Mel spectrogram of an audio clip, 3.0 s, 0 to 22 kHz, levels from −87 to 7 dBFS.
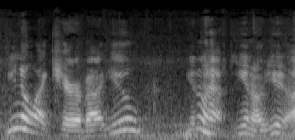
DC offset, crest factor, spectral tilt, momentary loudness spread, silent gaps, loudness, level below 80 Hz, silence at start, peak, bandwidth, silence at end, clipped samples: under 0.1%; 16 dB; -5.5 dB/octave; 12 LU; none; -23 LUFS; -46 dBFS; 0 s; -6 dBFS; 16 kHz; 0 s; under 0.1%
